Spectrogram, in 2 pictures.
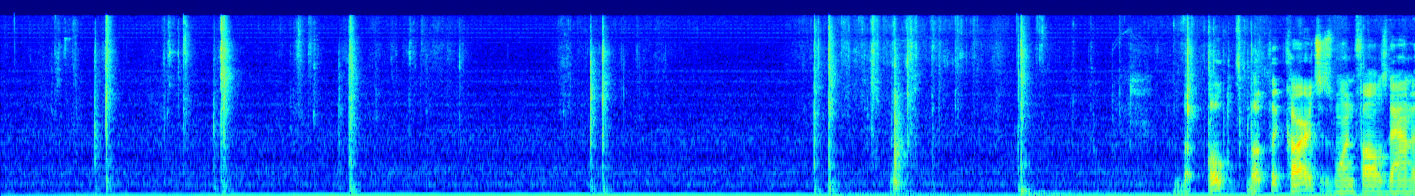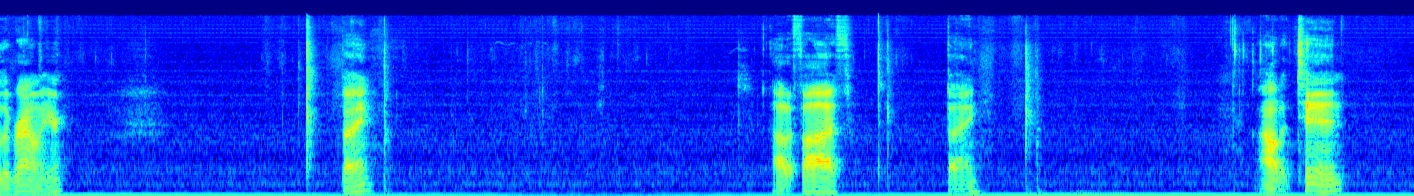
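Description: Plastic card cases click and tap as they are handled.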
